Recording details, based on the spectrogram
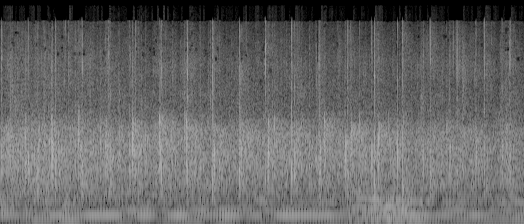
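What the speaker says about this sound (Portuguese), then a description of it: "Você pode aplaudir bem forte." A church congregation applauding hard, with dense, steady clapping that continues throughout, loud and close, while a low sustained organ or keyboard chord hums underneath.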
